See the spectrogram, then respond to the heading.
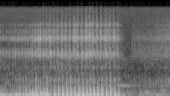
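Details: Senior Cane Corso dog snoring while asleep in the morning: a single low, fluttering snore on a breath lasting about a second, then quiet.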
